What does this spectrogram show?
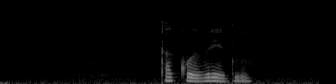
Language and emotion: Russian, neutral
